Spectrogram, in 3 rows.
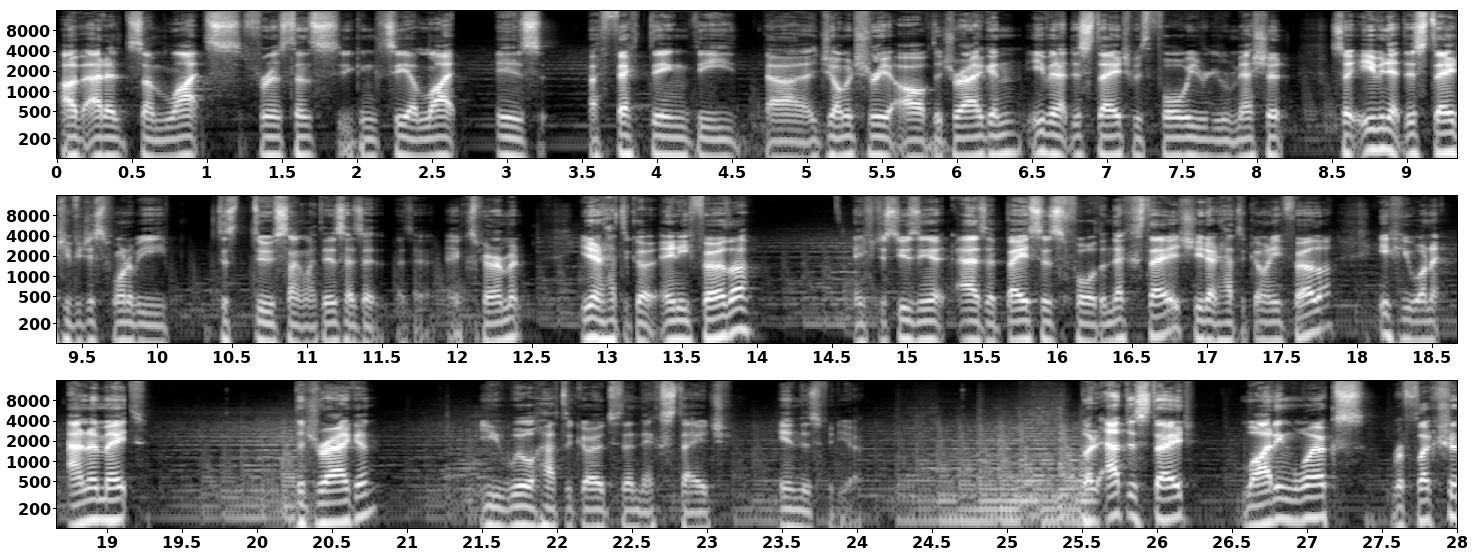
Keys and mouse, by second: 1.3 middle click, 1.5-8.6 drag, 2.7 g, 5.2 g, 8.6-10.9 middle drag, 10.9-11.9 drag, 12.4-16.2 drag, 13.0 g, 16.2 middle click, 16.3-21.9 drag, 19.6 shift+d, 21.9 middle click, 22.8 click, 23.0 middle click, 23.1-28.0 drag, 26.4 g.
